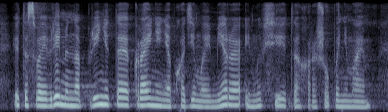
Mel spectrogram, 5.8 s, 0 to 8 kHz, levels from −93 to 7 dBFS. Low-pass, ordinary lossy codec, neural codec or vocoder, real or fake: 7.2 kHz; none; none; real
